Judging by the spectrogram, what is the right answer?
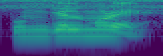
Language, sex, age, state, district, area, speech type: Santali, male, 18-30, West Bengal, Bankura, rural, spontaneous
